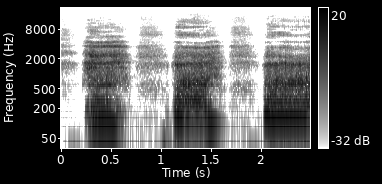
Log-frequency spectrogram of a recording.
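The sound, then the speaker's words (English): Three loud, heavy breaths in a steady rhythm, each a rough, voiced huff close to the mic, like a person imitating angry, labored panting with no words spoken. “The huge fairy panted angrily.”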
